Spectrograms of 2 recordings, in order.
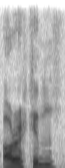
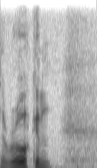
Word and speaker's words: Orokin: the orokan I keep I kept saying Orin but I keep getting told it's that's the wrong pronunciation it's aokin so whatever also at the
